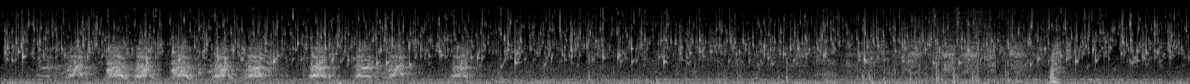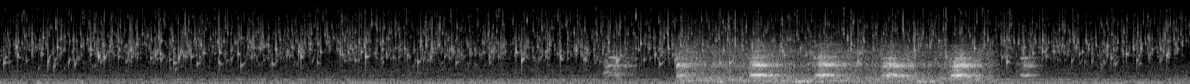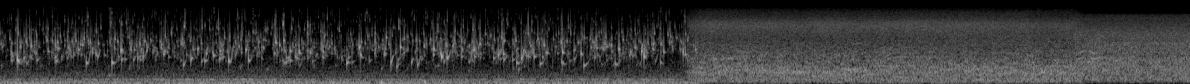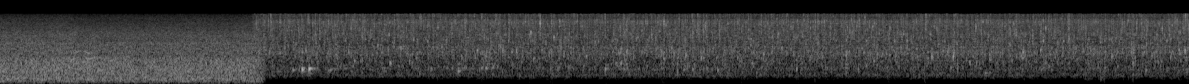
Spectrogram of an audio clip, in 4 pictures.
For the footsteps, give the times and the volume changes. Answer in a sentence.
The footsteps can't be heard in this clip.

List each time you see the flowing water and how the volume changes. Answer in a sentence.
You can hear the flowing water from 0.0 to 47.5 s, at a steady volume.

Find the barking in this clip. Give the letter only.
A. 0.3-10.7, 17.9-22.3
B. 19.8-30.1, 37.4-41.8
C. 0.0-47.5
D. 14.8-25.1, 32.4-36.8
A.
